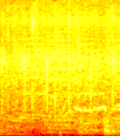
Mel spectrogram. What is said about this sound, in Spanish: Y ahora aplaude toda la plaza.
